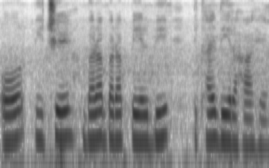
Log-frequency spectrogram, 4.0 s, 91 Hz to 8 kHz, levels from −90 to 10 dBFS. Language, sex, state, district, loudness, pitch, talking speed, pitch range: Hindi, female, Arunachal Pradesh, Longding, -18 LUFS, 195 Hz, 150 wpm, 190-205 Hz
